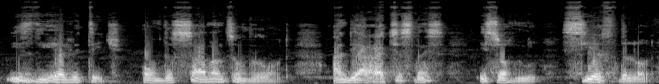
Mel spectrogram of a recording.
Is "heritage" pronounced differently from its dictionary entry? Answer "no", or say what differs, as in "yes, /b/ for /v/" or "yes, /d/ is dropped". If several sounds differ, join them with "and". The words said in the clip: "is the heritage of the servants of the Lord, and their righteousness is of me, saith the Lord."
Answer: no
